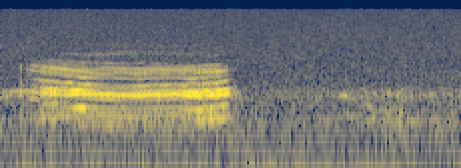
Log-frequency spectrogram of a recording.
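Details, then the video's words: A red deer stag in the mating season gives a single drawn-out, rich harmonic roar lasting about a second and a half. "Il bramito del cervo - Red Deer roar (Cervus elaphus)"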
